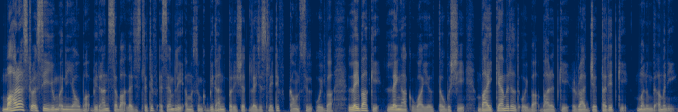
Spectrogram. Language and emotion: Manipuri, neutral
